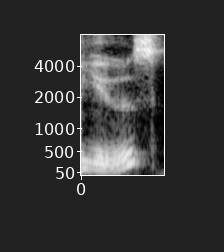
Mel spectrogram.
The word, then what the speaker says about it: use: I use something, and this letter S says the Z sound. I've rewritten the word for you here, spelling it more like the word you with a Z. This is also a case where letter U says a glide sound, like a Y sound, plus the oo sound.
